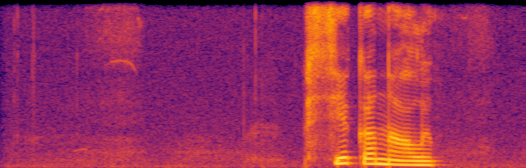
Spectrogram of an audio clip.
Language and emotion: Russian, neutral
